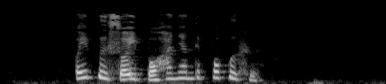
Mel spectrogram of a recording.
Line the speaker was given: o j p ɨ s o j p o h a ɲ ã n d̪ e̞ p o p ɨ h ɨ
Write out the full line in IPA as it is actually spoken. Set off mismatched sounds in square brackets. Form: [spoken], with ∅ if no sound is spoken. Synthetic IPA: o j p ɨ s o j p o h a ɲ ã n d̪ e̞ p o p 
